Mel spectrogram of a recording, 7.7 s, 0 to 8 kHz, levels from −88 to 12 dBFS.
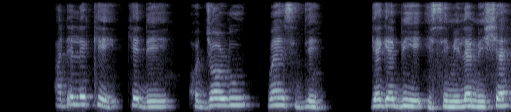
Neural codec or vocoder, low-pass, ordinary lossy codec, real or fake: none; 7.2 kHz; none; real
